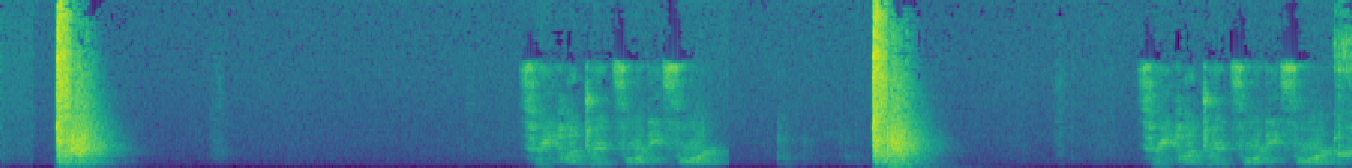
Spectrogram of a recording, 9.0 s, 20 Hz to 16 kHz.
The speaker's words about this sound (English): We're gonna shoot three arrows to the chrono and we'll put that up on YouTube. But right now we're gonna take our first shot and it's supposed to be at 350 and we'll see where we're at.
